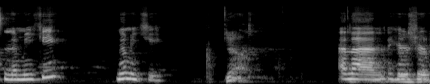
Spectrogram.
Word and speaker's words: Namiki: How do you pronounce Namiki? Namiki.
